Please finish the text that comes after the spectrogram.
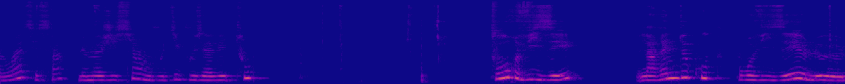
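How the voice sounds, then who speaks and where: A woman giving a casual tarot reading to viewers, chatty and informal, often pausing with fillers. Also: medium pitch, mellow. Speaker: tarot card reader.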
